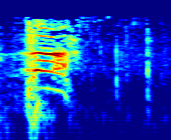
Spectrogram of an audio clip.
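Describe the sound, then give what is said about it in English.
A loud, strained cry or heavy shove against a stuck door, followed by two sharp bangs spaced a moment apart, as someone struggles to force it open. “Door's stuck!”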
